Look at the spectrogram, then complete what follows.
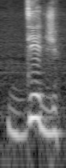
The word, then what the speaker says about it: dig: you look it looks like dig but it's pronounced dige levels so they will check a ditch level occasionally or daily depending upon what's happening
